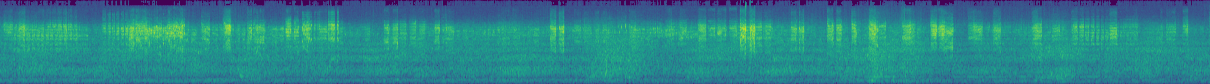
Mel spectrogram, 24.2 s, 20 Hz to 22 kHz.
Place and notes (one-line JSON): {"title": "Baltic Sea, Nordstrand Dranske, Rügen - Bank swallows full on", "date": "2021-05-30 19:20:00", "description": "A swallows breeding colony in the sandy cliffs at the wild northern beach\nOlympus LS11, AB_50 stereo setup with a pair of pluginpowered PUI-5024 diy mics", "latitude": "54.65", "longitude": "13.23", "altitude": "7", "timezone": "Europe/Berlin"}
